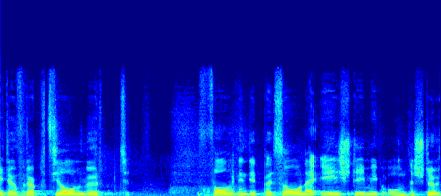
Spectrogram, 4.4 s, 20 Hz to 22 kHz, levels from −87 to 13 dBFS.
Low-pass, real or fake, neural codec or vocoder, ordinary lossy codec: 14.4 kHz; fake; codec, 32 kHz, 1.9 kbps, SNAC; none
